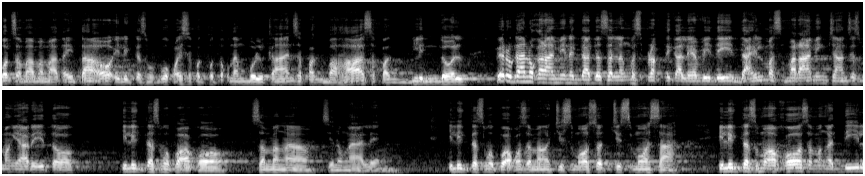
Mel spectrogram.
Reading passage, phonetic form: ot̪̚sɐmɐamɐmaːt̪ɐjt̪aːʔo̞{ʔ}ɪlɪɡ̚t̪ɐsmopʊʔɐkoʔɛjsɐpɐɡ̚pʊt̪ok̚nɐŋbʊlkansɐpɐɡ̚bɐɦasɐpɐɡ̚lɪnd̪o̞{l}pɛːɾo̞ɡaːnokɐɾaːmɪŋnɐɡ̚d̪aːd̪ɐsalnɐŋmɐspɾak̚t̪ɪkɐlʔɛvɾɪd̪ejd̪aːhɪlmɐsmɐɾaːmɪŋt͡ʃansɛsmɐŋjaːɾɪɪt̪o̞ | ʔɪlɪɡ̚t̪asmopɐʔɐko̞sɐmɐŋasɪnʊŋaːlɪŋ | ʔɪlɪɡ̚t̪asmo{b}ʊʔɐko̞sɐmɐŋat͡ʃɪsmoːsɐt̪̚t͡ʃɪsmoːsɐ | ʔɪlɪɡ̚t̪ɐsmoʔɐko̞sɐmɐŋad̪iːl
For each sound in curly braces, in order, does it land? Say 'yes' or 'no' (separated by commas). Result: yes, yes, no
